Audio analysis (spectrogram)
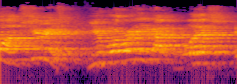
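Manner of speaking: usual speaking voice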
